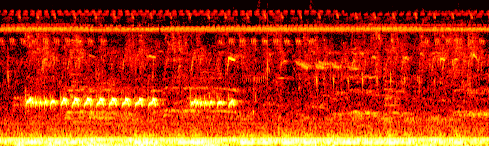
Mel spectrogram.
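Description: Evening countryside ambience: a steady high-pitched insect drone over a low steady hum, with a creature calling a fast run of about ten short, rising notes, about four a second, then a shorter run of about five a second later. Faint scattered chirps throughout.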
